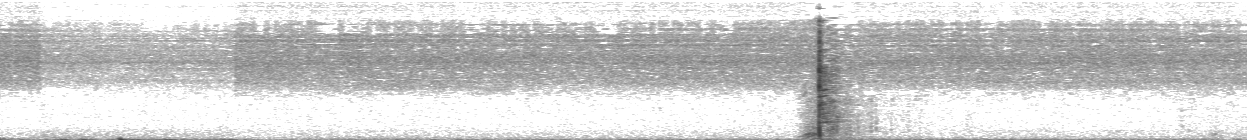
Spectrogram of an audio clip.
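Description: A driver striking a golf ball off a tee: one sharp crack about four seconds in, over a steady high hiss.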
